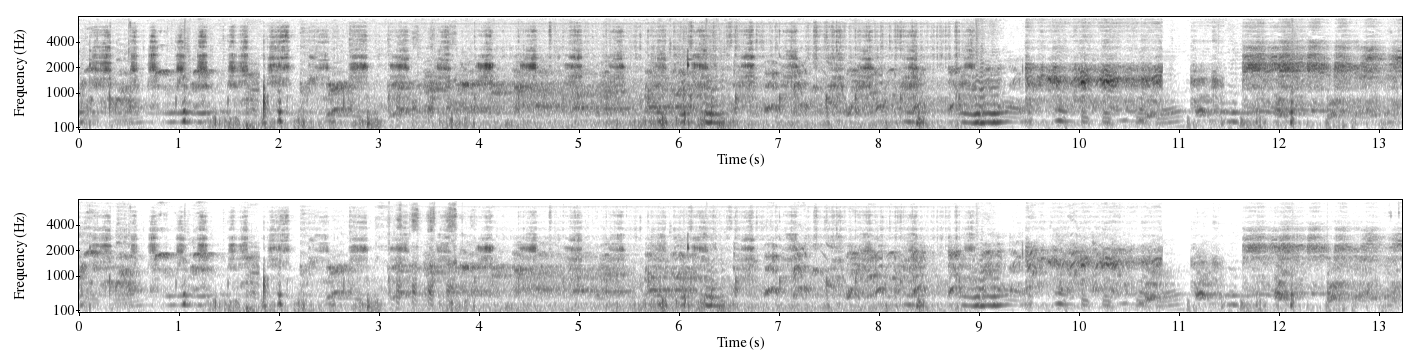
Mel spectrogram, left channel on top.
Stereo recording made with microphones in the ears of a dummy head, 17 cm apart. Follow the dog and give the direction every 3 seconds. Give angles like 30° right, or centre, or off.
centre, 10° left, 20° right, 30° right, 30° right.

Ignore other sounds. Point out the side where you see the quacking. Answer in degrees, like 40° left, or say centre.
50° left.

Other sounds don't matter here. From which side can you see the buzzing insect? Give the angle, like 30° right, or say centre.
60° left.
